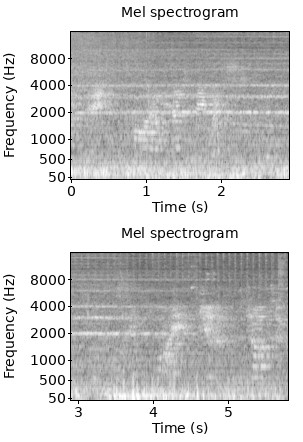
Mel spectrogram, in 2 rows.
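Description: A Class 375 electric multiple unit pulls into Ashford International station, its low rumbling rolling noise steady throughout with faint brake or wheel squeals drifting above, while an announcer's voice speaks over it.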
